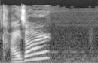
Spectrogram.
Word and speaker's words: Caesar: um the understanding is that Julius Caesar was more likely pronounced Julius kaisar um and potentially that's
